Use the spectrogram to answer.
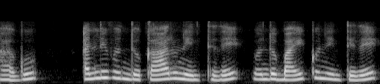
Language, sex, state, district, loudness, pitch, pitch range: Kannada, female, Karnataka, Bidar, -16 LUFS, 240 Hz, 220-260 Hz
